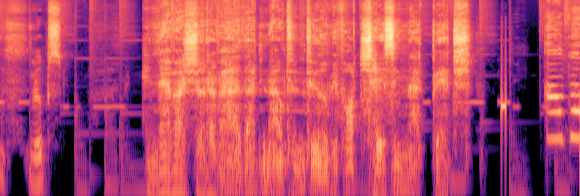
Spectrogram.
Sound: demonic voice

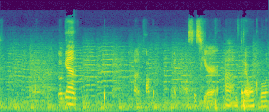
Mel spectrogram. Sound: audio distortion

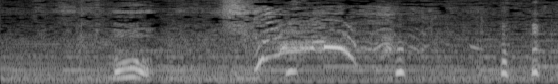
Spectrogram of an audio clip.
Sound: now SHE screams in fear

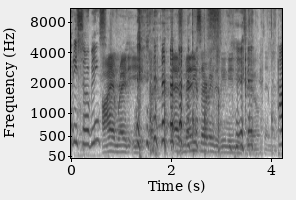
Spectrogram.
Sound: laughs

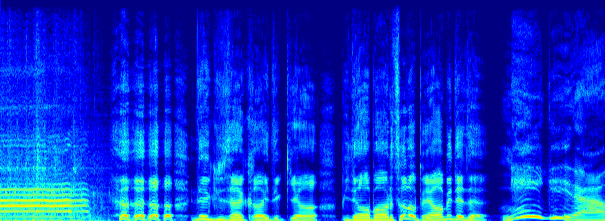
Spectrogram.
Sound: joyful noises

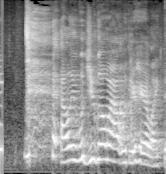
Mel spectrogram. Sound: laughter

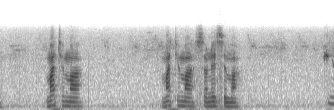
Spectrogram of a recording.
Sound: speaking african language

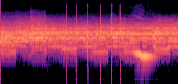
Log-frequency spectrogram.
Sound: typing

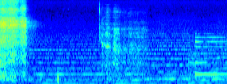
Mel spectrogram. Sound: Diane crying; dramatic piano music

